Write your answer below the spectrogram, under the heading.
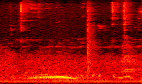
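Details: A racing pigeon coos as the group comes home from a second truck training release in Guiguinto, Bulacan. One low, droning coo of about half a second is followed by quieter murmurs, a sharp click, and a constant low hum.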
